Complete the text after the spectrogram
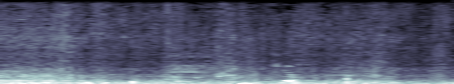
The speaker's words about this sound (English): Is it always windy up here?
